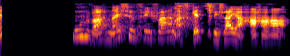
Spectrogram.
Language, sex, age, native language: Icelandic, male, 12, Icelandic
